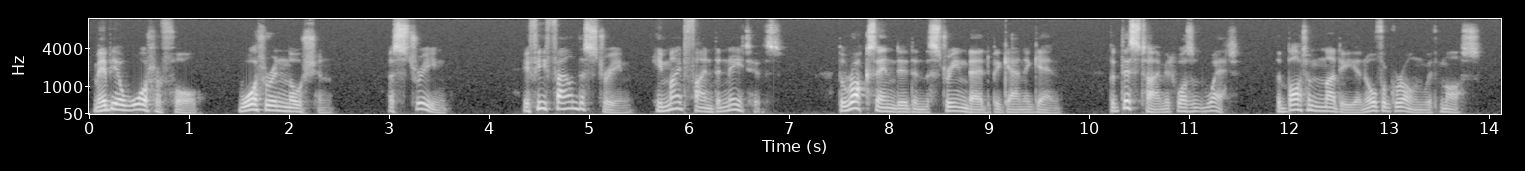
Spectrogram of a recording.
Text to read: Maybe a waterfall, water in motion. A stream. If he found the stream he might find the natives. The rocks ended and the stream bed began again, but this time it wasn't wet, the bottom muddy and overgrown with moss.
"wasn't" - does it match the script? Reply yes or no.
yes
